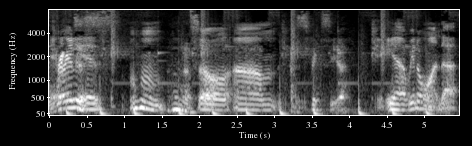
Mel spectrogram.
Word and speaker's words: asphyxia: its poison constricts muscles, causing death by asphyxia.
